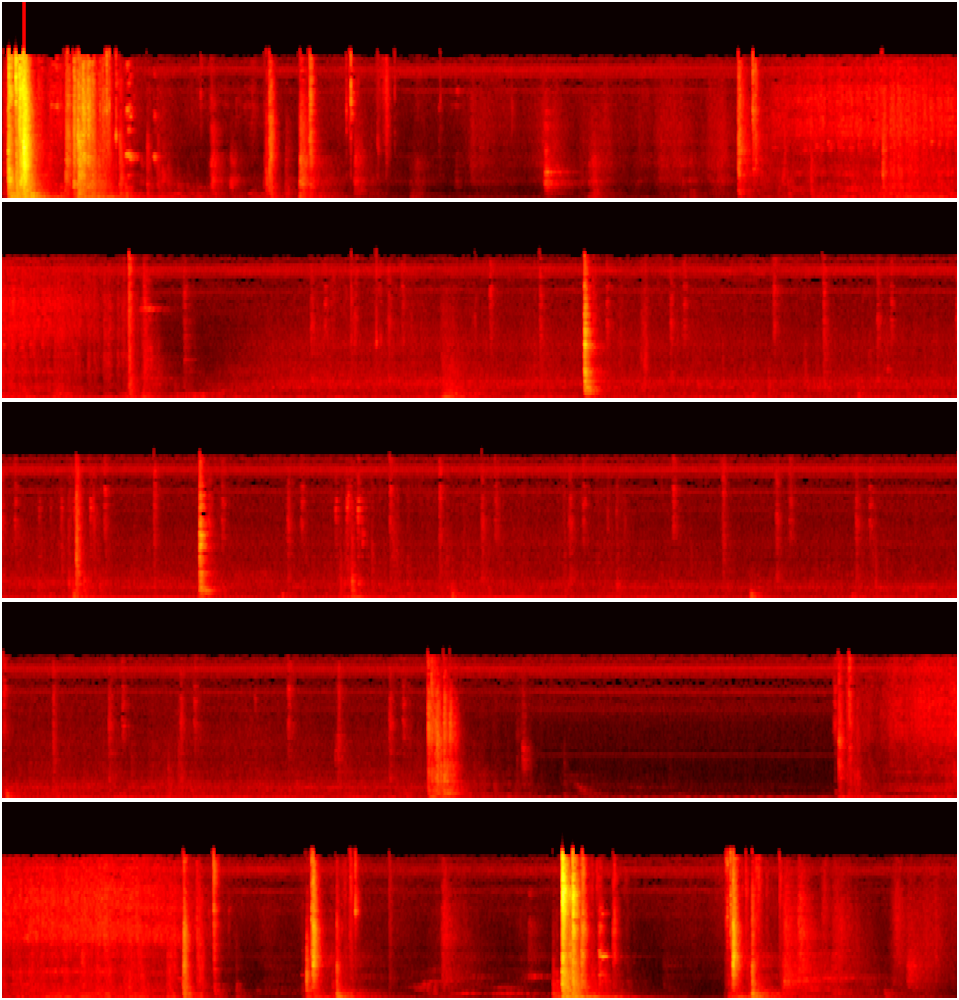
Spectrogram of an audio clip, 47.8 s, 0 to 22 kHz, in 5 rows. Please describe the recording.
H4 - Puertas ascensor y sondo de marcha y parada
elevator lifter start stop elevador ascensor
elevador, start, lifter, stop, ascensor, elevator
